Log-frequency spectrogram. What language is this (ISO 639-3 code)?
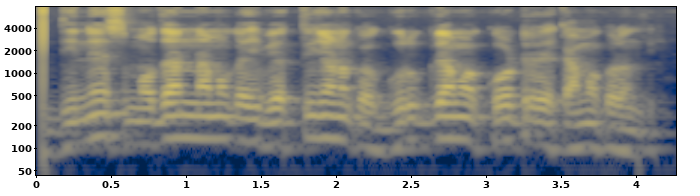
ori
